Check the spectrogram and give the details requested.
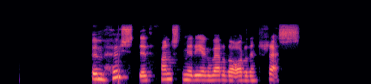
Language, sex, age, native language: Icelandic, female, 30-39, Icelandic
